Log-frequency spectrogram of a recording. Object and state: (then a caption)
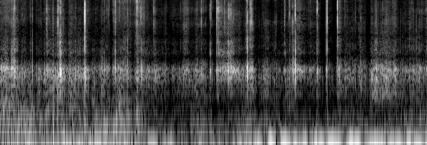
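Spiral paper notebook. Long nails scratch and tap the cover and page edges of a small spiral-bound paper notebook with a blue patterned cover lying on fur. The result is quiet, dry, papery scratching broken by irregular light taps and brief crinkly bursts over a soft low rumble.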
